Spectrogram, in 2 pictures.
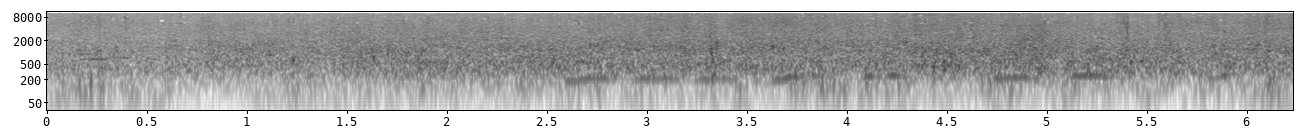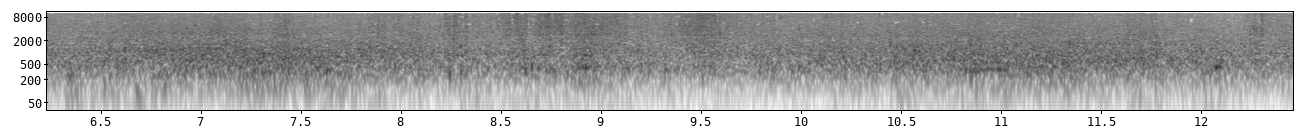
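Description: Small waves lap gently against rocks outdoors.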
